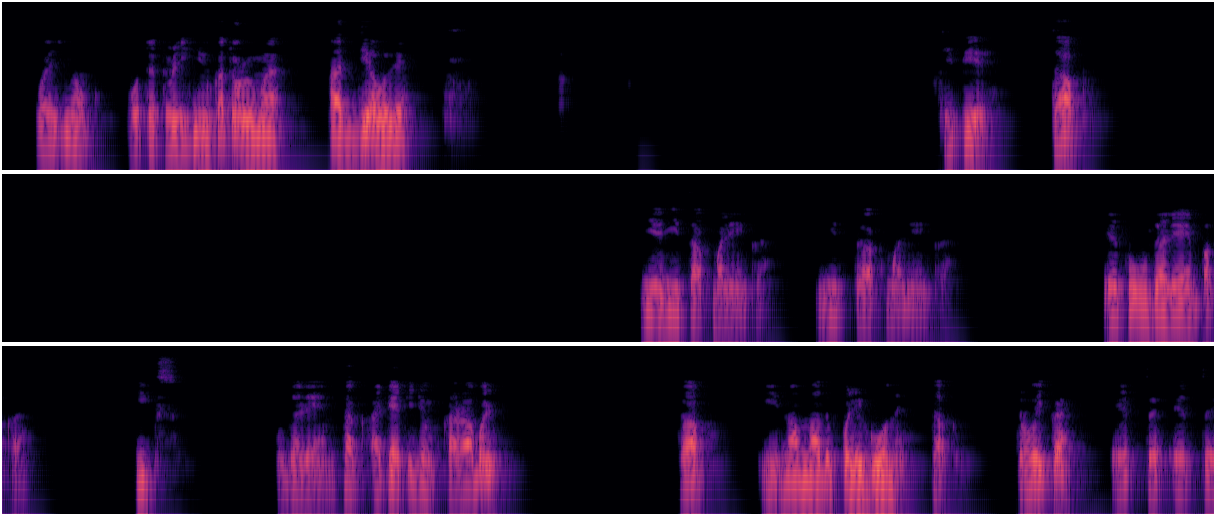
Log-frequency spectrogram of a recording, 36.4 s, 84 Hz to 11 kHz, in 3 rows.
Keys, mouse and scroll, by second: 0.1 click, 0.9-1.5 middle drag, 3.8-6.0 middle drag, 6.3 shift+middle click, 7.2-8.2 shift+middle drag, 8.7 shift+middle click, 10.7 Tab, 18.5 middle click, 19.9 middle click, 20.7-21.9 alt+middle drag, 22.7 middle click, 23.3 Tab, 23.7 middle click, 25.3 x, 26.8-27.1 middle drag, 28.2 click, 29.4 n, 29.8 middle click, 30.7 Tab, 31.0-32.1 middle drag, 34.2 3, 35.5 click.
